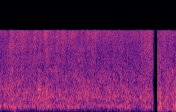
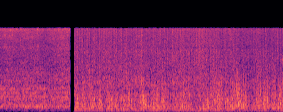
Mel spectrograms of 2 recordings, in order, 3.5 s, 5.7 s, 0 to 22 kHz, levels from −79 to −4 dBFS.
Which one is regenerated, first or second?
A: first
